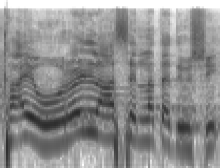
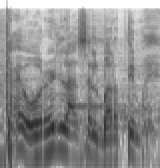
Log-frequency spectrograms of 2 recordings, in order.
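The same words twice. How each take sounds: First: High-pitched preacher's exclamation; impassioned, raised-pitch wonder; fervent exclamation. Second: Said in the usual way. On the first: Real, not acted. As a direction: marvel aloud, voice pitched well up. Marvels, then repeats it quietly.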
